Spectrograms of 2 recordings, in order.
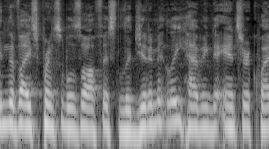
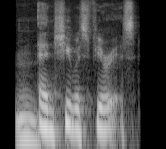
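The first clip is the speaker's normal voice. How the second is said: plain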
